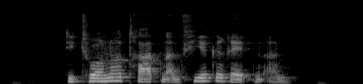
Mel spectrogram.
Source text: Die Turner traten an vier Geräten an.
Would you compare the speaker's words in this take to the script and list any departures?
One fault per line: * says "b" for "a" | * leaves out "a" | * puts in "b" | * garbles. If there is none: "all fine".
all fine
